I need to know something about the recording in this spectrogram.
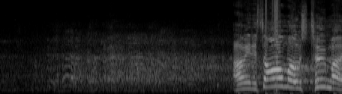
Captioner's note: audience laughs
